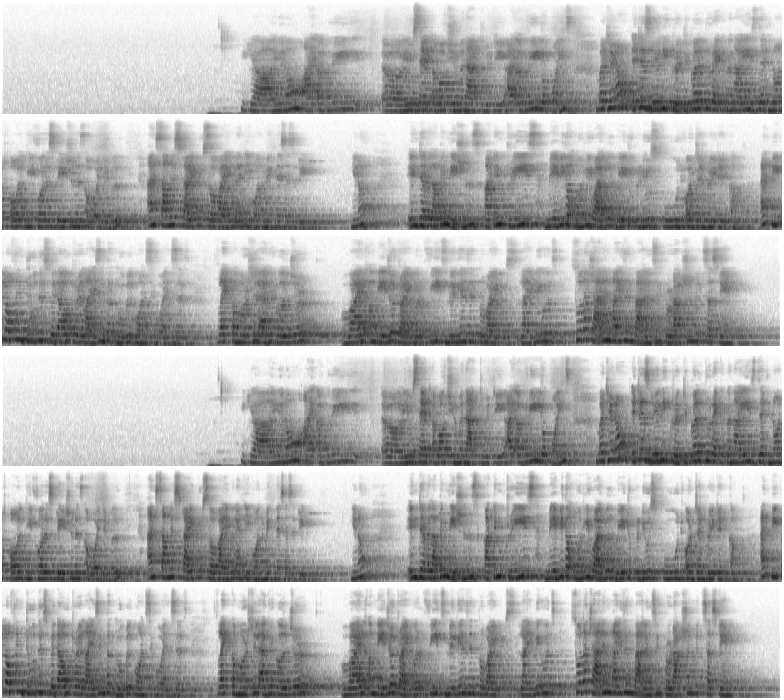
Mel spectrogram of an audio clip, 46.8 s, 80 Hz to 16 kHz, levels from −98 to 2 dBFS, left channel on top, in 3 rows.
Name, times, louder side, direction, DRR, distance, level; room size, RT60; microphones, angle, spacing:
voice 1, 4.8-7.1 7.6-18.0 18.5-21.7 22.6-22.9 23.7-30.4 30.8-34.8 35.5-37.3 38.0-41.1 41.5-42.2 42.6-45.8, right 1 dB, 85° right, -4 dB, 1.4 m, -21 dB
22.5 x 12.0 x 3.1 m, 2.7 s
head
